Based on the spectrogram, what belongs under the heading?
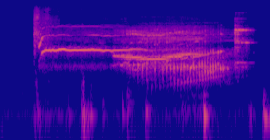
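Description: A shrill recorded scream blares from a Monsters, Inc. Scare Energy tank toy bought at the lobby shop of Animal Kingdom Lodge, sustained for about three seconds with a harmonic, slightly tinny quality, then a brief sharp squeal at the end.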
